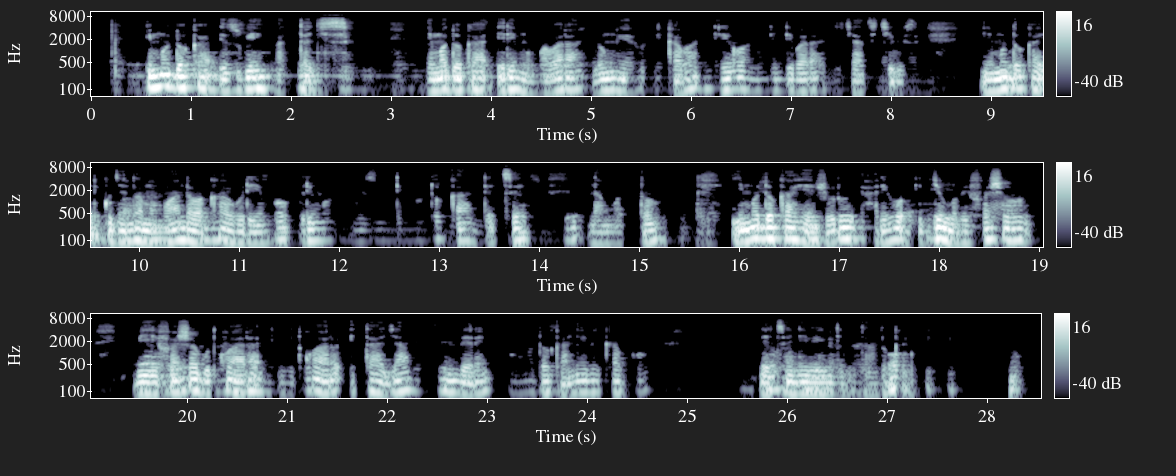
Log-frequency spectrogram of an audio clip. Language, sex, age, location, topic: Kinyarwanda, male, 18-24, Musanze, government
